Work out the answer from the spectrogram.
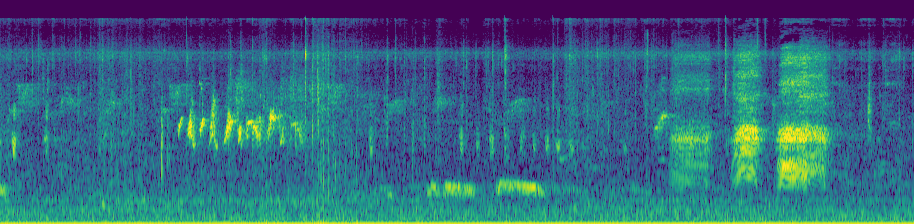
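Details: Crows squabbling with other birds over food; harsh, broadband cawing bursts near the end, preceded by thinner chattering calls, over a steady low rumble of background noise.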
